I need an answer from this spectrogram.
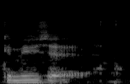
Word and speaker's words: Gemüse: I wonder what about this root of Gemüse. There is no word Muse. They got a German word. Gaelic Irish. And a single letter in this position in a word, single letter S, will be voiced Z.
